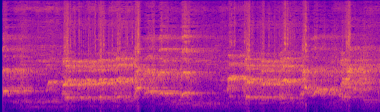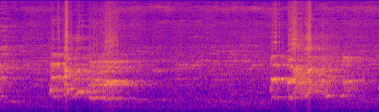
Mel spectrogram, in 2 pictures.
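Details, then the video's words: Dog barking in bursts, clusters of sharp barks separated by short pauses over continuous overlapping barking and yips from several dogs. "The Barking Lot"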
